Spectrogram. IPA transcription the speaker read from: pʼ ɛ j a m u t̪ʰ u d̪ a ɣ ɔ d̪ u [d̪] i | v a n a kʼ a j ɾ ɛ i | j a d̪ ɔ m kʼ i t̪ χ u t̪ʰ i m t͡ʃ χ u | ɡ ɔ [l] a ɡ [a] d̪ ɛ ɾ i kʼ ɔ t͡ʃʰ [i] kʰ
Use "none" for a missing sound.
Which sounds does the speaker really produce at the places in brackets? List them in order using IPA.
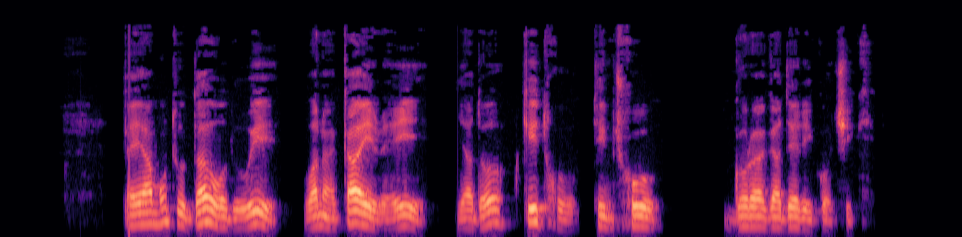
none, ɾ, a, i

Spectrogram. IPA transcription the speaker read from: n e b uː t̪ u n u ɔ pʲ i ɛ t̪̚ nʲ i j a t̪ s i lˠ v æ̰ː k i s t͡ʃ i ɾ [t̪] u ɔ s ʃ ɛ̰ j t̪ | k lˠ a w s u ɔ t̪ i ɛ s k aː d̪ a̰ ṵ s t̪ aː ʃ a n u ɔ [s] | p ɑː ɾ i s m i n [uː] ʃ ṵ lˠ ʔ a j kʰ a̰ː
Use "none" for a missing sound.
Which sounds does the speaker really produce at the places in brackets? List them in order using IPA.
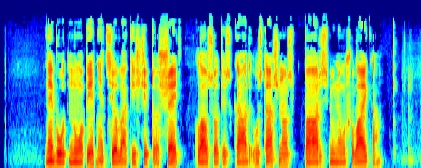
t̪, s, uː

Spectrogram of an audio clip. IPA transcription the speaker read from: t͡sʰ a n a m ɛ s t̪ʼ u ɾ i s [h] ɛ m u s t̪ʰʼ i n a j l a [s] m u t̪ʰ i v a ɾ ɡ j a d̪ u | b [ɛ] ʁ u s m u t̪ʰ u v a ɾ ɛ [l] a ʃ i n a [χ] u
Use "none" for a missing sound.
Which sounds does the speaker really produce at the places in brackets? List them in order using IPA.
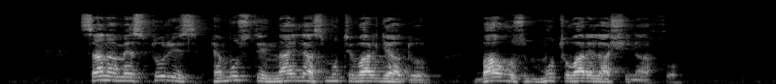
h, s, a, l, χ

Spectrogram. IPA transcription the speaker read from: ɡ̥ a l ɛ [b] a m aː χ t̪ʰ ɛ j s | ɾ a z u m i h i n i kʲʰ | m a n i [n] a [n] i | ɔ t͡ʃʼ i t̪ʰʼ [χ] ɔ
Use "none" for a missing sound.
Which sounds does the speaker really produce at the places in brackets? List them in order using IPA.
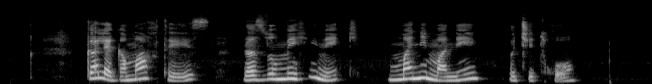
ɡ, m, n, χ

